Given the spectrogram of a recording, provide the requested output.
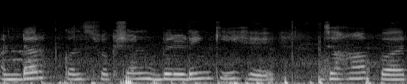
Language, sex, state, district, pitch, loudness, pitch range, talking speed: Hindi, male, Madhya Pradesh, Dhar, 245 Hz, -23 LUFS, 235-270 Hz, 105 wpm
